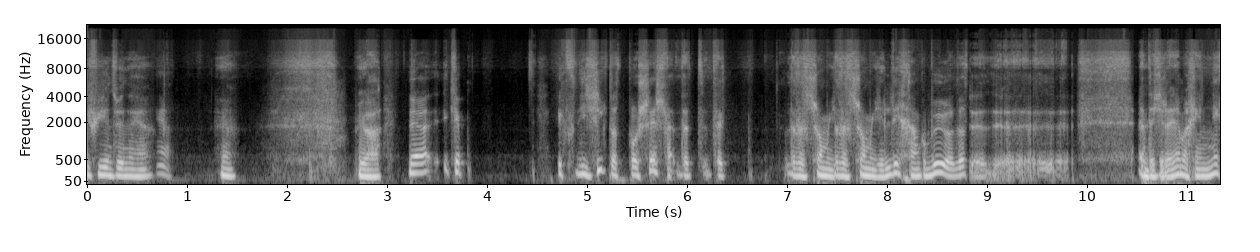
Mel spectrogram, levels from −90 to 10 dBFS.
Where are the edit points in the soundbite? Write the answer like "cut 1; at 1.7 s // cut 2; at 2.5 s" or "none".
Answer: cut 1; at 3.1 s // cut 2; at 5.2 s // cut 3; at 5.8 s // cut 4; at 7.0 s // cut 5; at 7.5 s // cut 6; at 8.3 s // cut 7; at 8.8 s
